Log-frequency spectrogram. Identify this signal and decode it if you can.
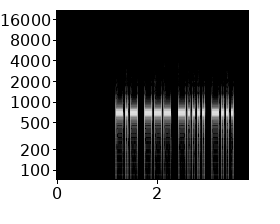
Morse code, heard as a keyed tone, about 25 wpm, 700 Hz. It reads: KO6B
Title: USA Call Signs - 3x Character Spacing - 25wpm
